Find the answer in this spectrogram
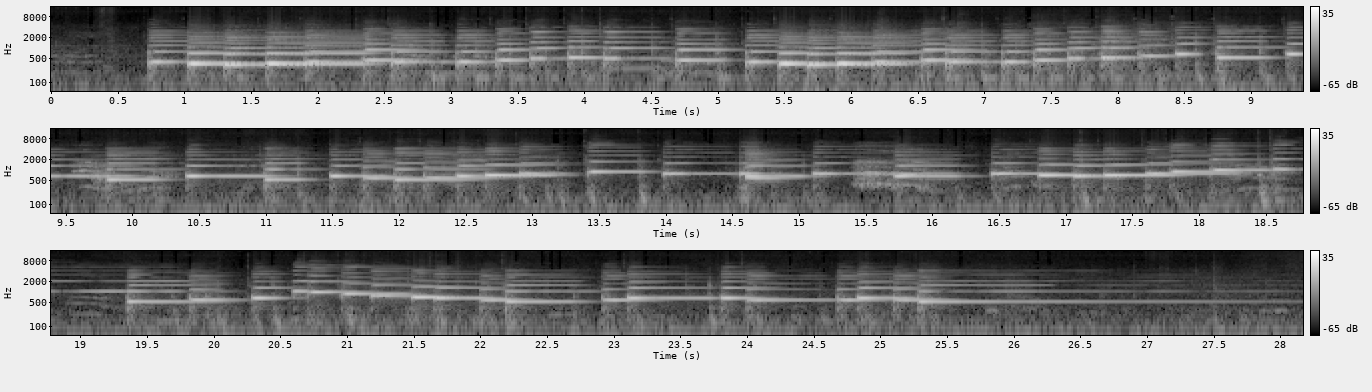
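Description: Electronic keyboard playing a simple self-composed melody, mostly one note at a time, beginning about a second in. The tune ends on a long held note that fades away near the end.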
